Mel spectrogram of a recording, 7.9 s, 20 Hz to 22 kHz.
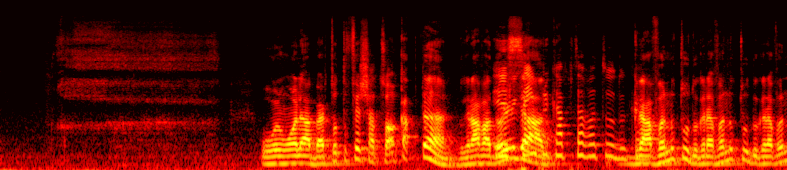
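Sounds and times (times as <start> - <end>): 
person faking a snore while pretending to sleep: 0.5 - 2.2
speech: 2.6 - 7.8.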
